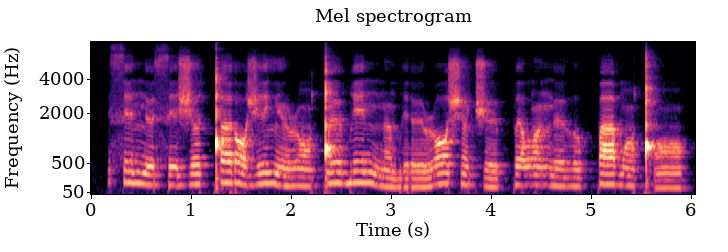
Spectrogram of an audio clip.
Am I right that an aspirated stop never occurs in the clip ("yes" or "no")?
yes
